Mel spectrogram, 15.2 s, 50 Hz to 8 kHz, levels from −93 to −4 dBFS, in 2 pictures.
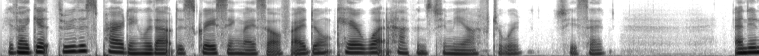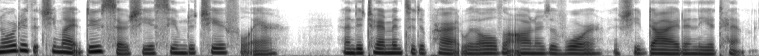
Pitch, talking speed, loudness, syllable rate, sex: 170 Hz, 190 wpm, -19 LUFS, 5.1 syllables/s, female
